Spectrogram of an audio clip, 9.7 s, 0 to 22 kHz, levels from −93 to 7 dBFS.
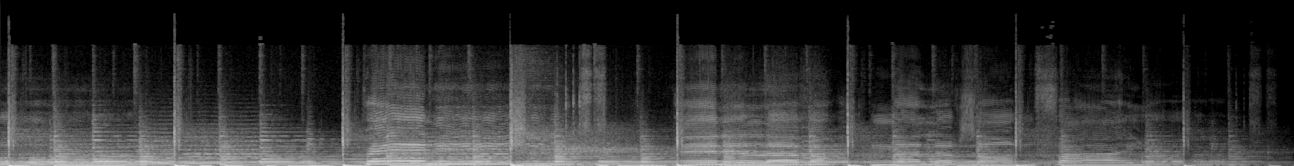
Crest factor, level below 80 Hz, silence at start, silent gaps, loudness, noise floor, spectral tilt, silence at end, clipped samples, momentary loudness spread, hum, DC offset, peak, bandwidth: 16 dB; -30 dBFS; 0 s; none; -21 LUFS; -43 dBFS; -6 dB/octave; 0.1 s; under 0.1%; 11 LU; none; under 0.1%; -6 dBFS; 16 kHz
